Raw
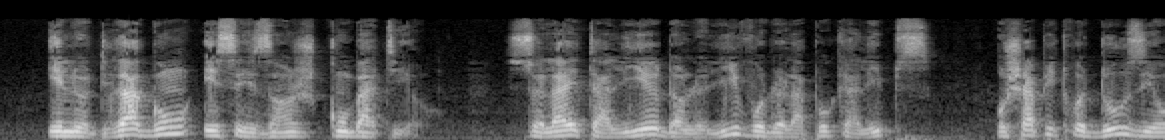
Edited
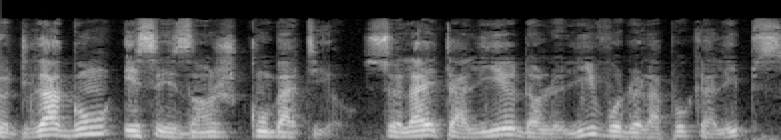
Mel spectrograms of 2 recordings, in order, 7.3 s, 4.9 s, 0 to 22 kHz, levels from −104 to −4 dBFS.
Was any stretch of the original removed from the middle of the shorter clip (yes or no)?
yes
